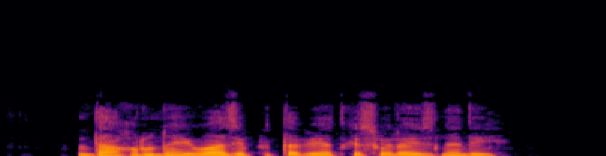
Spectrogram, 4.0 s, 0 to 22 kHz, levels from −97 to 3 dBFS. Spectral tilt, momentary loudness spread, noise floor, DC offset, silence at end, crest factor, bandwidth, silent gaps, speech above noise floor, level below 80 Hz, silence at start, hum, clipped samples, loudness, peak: -9 dB/octave; 8 LU; under -90 dBFS; under 0.1%; 0.75 s; 18 dB; 7.4 kHz; none; over 68 dB; -66 dBFS; 0.5 s; none; under 0.1%; -23 LUFS; -4 dBFS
